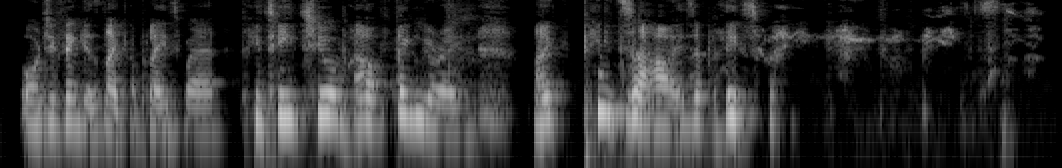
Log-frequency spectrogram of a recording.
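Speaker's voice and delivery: talking through helpless laughter, pitch swooping. Joking about a surname with another speaker: laughing hard while talking. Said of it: "it's got me madly laughing".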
